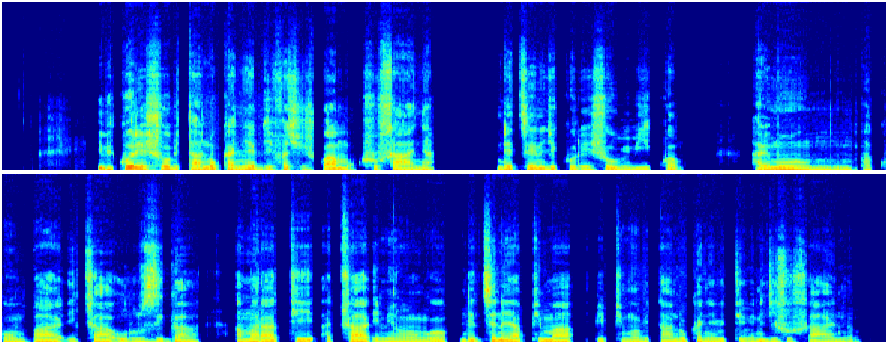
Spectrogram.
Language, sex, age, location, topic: Kinyarwanda, male, 25-35, Nyagatare, education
